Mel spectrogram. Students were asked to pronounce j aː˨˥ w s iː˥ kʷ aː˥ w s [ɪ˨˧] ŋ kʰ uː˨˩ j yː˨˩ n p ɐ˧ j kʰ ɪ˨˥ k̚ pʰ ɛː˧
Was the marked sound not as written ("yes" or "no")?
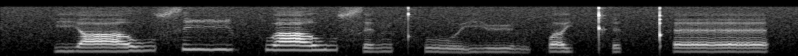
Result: no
